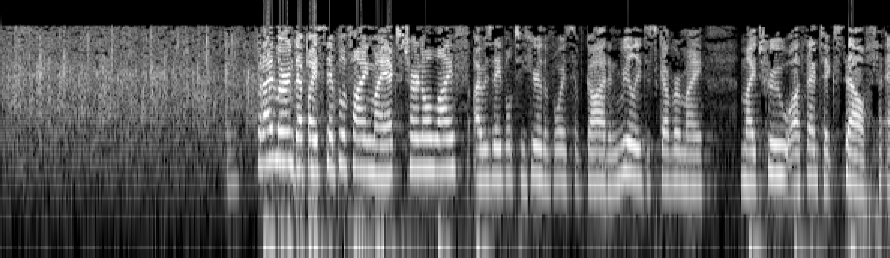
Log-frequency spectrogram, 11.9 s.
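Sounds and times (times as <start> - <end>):
audience applause: 0.0 - 4.5
speech: 3.4 - 11.8.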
